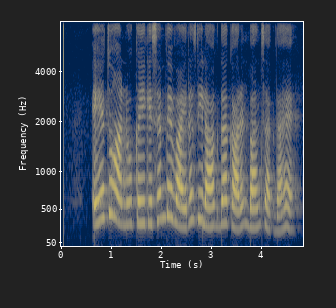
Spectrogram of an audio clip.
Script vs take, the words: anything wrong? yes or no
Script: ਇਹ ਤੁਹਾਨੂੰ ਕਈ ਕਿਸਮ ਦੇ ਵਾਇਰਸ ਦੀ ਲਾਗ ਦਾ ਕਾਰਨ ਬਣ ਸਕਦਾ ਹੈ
no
